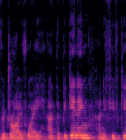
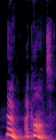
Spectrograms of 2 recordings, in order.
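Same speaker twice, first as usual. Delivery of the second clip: high blurted "No, I can't" from a rattled student; flustered learner; 9 semitones higher than usual. Retold or imitated. Learner blurting a refusal to the examiner, high and flustered. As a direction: play the panicked learner refusing the manoeuvre. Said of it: "And my student went".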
